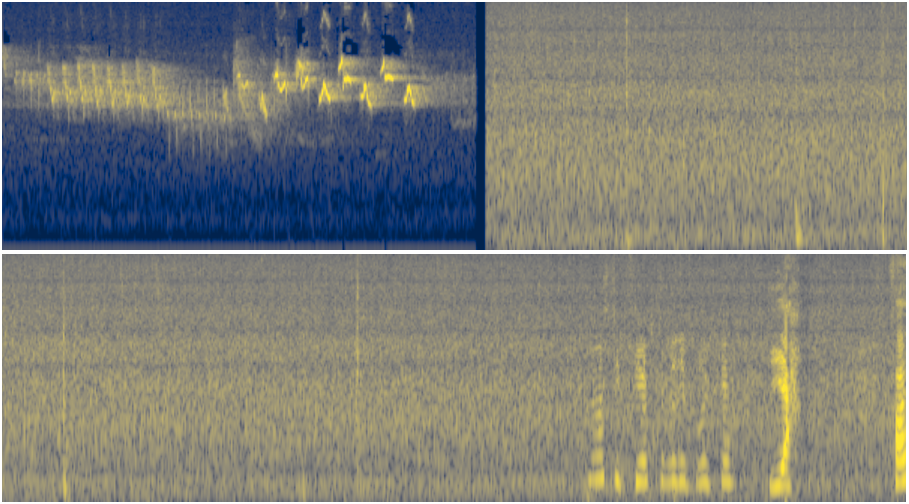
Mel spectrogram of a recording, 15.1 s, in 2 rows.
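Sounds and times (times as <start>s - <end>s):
stream rushing: 4.0s - 15.0s
poles and boots knocking on wood: 6.5s - 8.4s.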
